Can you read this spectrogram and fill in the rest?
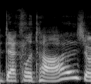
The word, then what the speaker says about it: décolletage: Right, but I think it's décolletage, isn't it? – No, it is. You are correct.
